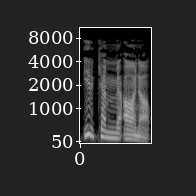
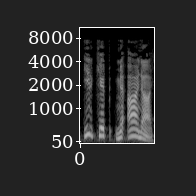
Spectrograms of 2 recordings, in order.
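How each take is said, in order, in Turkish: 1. b sesi, çift m sesine karışır. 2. b sesi, m'den önce ayrı olarak duyulur. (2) "yazılır ise de"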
